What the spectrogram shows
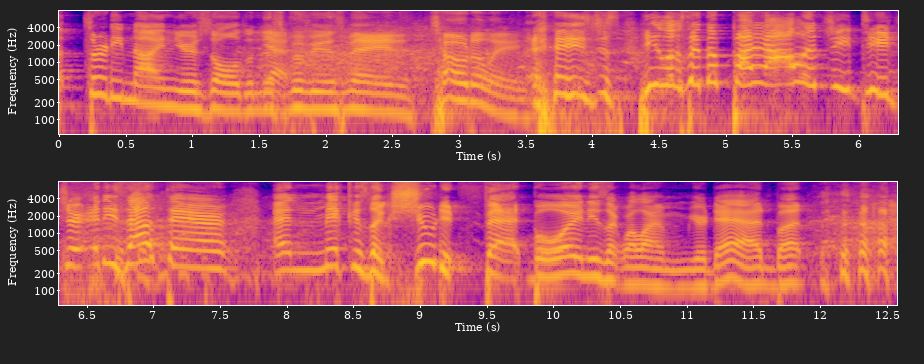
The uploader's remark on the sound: Live in Hollywood. Recorded during last year's fall tour, the gang kicked off the LA shows.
